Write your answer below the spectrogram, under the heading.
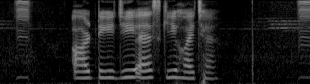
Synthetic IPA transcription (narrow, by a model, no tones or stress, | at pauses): aːɾʈid͡ʒiːɛskiɦoet͡ʃʰɛː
